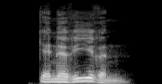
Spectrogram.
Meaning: to generate
- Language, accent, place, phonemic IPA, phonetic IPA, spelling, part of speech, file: German, Germany, Berlin, /ɡenəˈʁiːʁən/, [ɡenəˈʁiːɐ̯n], generieren, verb, De-generieren.ogg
